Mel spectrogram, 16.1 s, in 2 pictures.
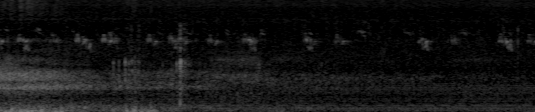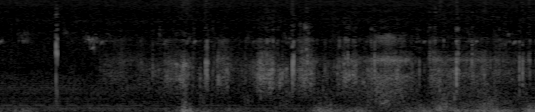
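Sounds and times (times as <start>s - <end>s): small bird chirping: 0.0s - 11.5s
low steady hum: 0.0s - 16.0s.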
